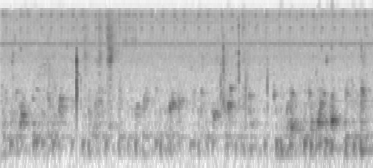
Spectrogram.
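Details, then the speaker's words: Water heater being drained for preventative maintenance, cold supply closed and pressure relief opened, milky water with calcium sediment: irregular bubbling and glugging as air enters the tank; normal gurgling. "You can hear it gurgling."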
